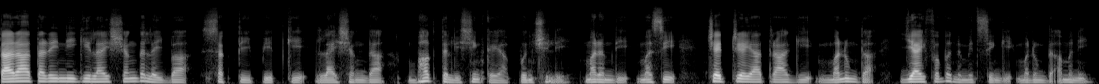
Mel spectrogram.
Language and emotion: Manipuri, neutral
